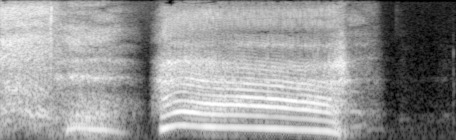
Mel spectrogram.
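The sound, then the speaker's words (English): A deep breath drawn in, followed by a long, loud, voiced sighing tone of about a second, heard alone with no talk. “Take a deep cleansing breath.”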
